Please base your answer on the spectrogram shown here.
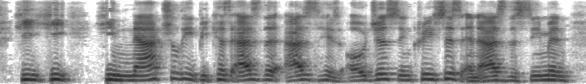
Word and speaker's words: ojas: And he naturally, because as his ojas increases and as the semen mixes more. Say that word again, again, please. As his ojas. What increase? Ojas? Ojas. Spell it, please.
